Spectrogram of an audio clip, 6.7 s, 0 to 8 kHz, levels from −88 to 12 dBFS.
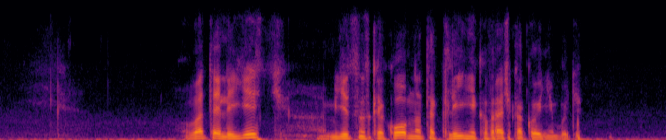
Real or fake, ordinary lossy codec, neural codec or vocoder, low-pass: fake; Opus, 32 kbps; vocoder, 44.1 kHz, 80 mel bands, Vocos; 7.2 kHz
